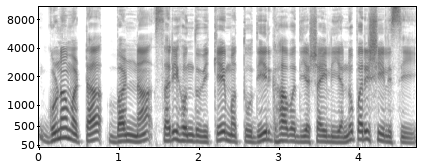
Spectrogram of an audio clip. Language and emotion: Kannada, neutral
